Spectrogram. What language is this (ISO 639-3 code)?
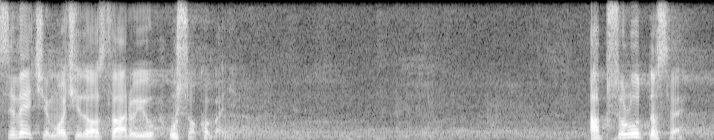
srp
